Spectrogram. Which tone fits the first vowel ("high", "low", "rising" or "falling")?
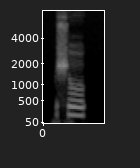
low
